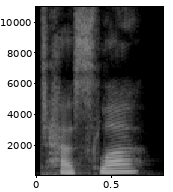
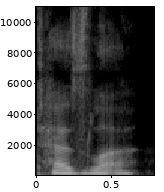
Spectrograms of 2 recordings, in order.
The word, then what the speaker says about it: Tesla: ] and another thing it's pronounced Tesla and not Tesla like pet peeve I've heard people pronounce Tesla Tesla with a z and it drives me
